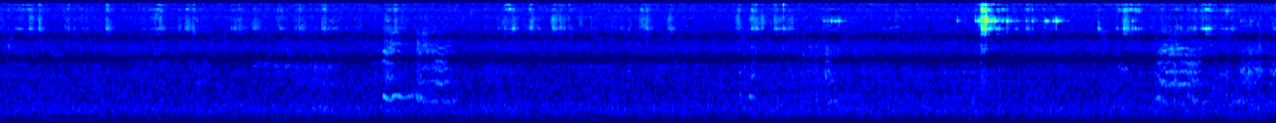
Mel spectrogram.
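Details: Two pet cats, Charlie and Grrdezi, chattering at a feather toy indoors: quiet, sparse, short chirping calls and brief bursts of rapid clicking ticks, with one sharp louder burst midway, against a low room hum.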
